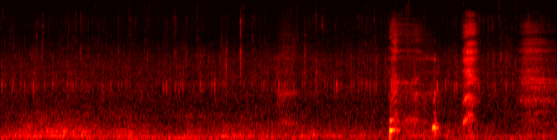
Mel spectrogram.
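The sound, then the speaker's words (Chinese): Steady rain hisses softly and evenly throughout, with a few sharper drip-like taps standing out near the end. No one speaks. “啊，既然雨一直下个没完，索性跑回家好了。”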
